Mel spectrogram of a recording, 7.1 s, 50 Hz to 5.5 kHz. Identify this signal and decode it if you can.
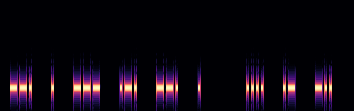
Morse code, heard as a keyed tone, about 25 wpm, spaced as for 15 wpm, 600 Hz. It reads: GEORGE HAD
